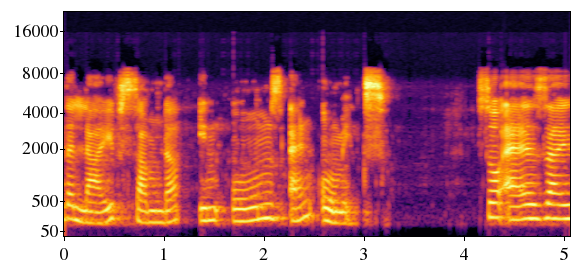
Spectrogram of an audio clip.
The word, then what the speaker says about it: Om: So the word om, pronounced as aum, is an ancient Sanskrit intonation made up of three Sanskrit letters A, U and Ma, which when combined together makes the sound Aum or Om, which signifies fullness, as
